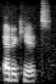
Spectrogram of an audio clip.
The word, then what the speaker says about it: etiquette: etiquette she said adequate it's not adequate it's etiquette one two you don't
